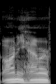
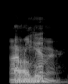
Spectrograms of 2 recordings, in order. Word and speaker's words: Armie Hammer: Dwayne "The Rock" Johnson wants Arnie Hammer for Shazam.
